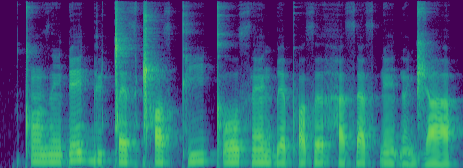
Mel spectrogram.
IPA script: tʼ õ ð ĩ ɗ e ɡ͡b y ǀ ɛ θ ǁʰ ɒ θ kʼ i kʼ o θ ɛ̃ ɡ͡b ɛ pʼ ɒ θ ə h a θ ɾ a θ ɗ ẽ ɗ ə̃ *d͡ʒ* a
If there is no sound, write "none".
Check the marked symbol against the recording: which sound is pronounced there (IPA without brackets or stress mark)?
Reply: d͡ʒ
